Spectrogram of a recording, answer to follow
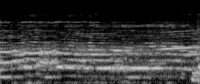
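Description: Live Assamese Bihu music: dhol drums beating under a sustained melody.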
